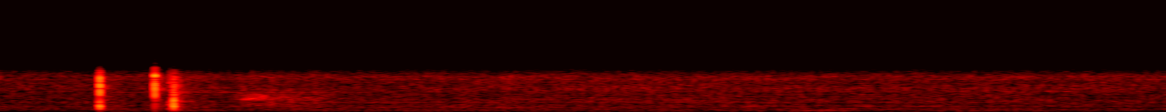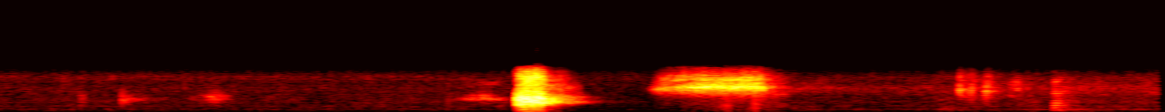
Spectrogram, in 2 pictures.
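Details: Ettore, a puppy on a bed, gives one loud sharp bark followed by a shorter, higher yip, after scattered soft clicks and rustles in a quiet indoor room.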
